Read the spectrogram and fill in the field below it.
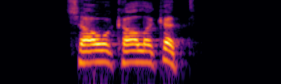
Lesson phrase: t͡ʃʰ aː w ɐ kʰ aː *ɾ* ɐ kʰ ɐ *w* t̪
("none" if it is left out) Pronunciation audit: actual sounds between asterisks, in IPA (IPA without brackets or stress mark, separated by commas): l, none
